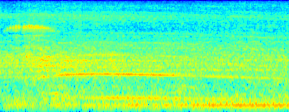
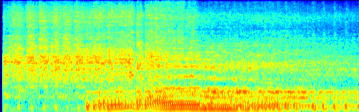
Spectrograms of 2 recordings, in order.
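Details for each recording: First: Minivan after broken exhaust pipe to muffler was reattached and acetylene welded: engine runs at steady pace with even exhaust note, no puffing, ticking or rasp; normal exhaust note. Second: Minivan with exhaust pipe broken off where it joins the muffler, before acetylene welding repair: loud, raw, blatting exhaust roar from startup with harsh open firing pulses; exhaust leak.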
